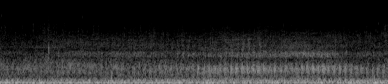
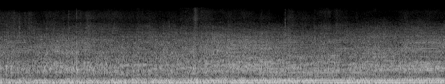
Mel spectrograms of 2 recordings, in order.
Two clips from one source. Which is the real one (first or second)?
first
